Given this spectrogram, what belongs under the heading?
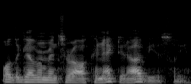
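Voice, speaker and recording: An actor plays a paranoid uncle on a fringe talk show, speaking in a fairly low voice. He rambles through his claims and then breaks into sudden excitable outbursts. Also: fast talker, natural voice. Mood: rambling indignant. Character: rambling paranoid uncle guest, father of sixteen. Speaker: guest. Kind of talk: deadpan parody talk show.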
